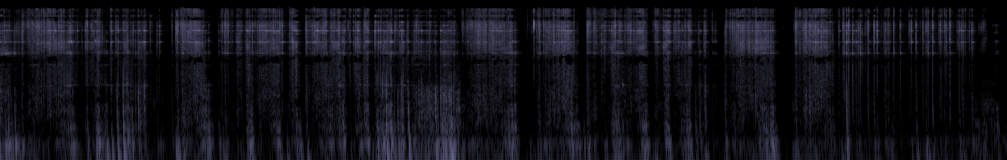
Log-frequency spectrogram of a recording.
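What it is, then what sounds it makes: Cut glass bowl scratched with nails. Long nails scratch quickly across the ridged pattern of a clear, hollow, empty cut-glass bowl and tap the glass. Dense, bright scratching rasps come in bursts, with brief silences between them and a low rumble underneath, and each tap dies out almost instantly.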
